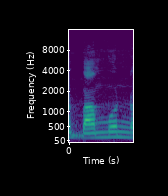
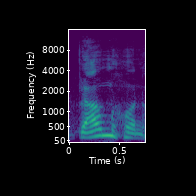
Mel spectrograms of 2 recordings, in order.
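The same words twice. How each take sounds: First: ব্রাহ্মণ said "bammon", no r or h; wrong pronunciation. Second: ব্রাহ্মণ as "bram-hon", r and h both sounded; correct pronunciation. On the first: Teacher showing devotees the error, careless "bammon". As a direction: double the m in ব্রাহ্মণ, dropping r and h. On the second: Teacher modelling the word for devotees, careful "bram-hon". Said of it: "ব্রাহ্মণ হবে". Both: Shown as a demonstration.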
